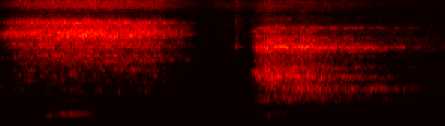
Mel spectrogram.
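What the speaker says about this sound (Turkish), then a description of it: "Nefes alıyorum" Deep breathing during an anger release exercise: a long, airy breath fills the first second and a half, then a short pause, then a second strong breath. Close and fairly loud, with no talking.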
